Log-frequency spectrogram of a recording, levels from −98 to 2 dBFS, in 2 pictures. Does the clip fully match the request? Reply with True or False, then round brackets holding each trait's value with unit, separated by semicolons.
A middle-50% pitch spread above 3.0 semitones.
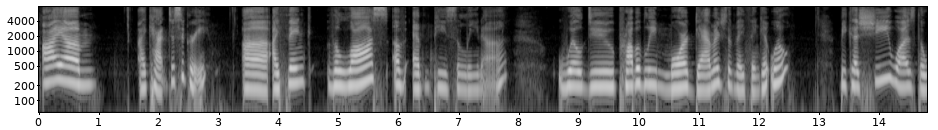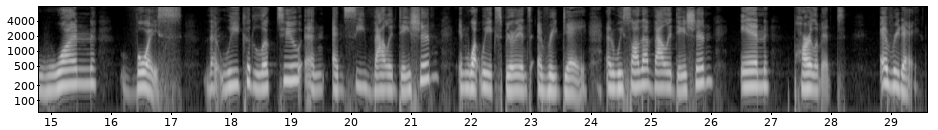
True (4.0 semitones)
